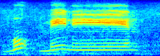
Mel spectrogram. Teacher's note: نون کے بعد یا مدہ ہے، ایک الف کو برابر لمبا کریں گے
